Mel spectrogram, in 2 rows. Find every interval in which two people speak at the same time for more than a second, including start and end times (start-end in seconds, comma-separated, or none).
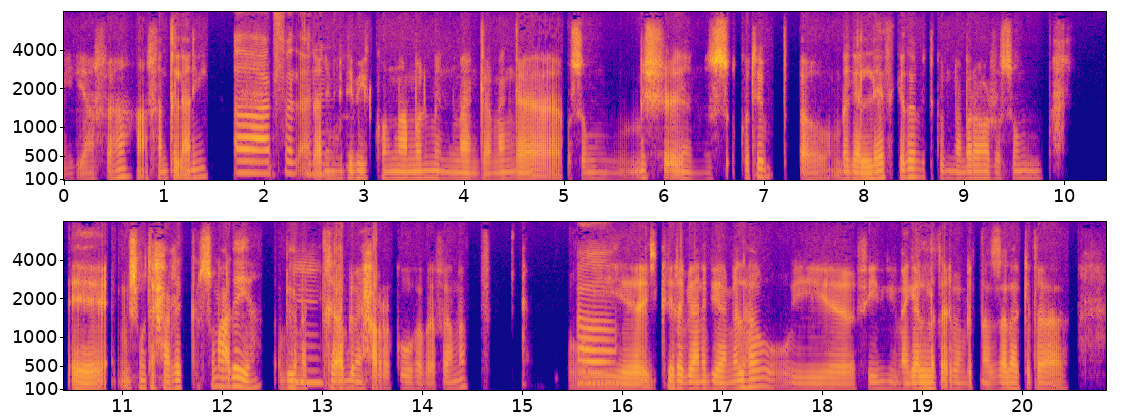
none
